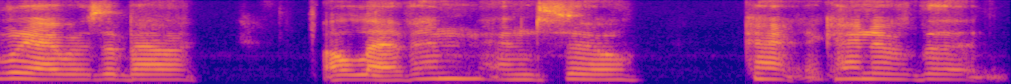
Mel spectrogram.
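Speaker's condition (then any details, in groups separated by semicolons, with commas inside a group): Cerebral palsy; from birth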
